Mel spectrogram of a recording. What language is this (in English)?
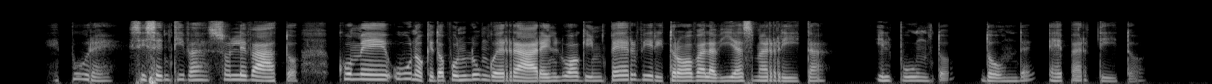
Italian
